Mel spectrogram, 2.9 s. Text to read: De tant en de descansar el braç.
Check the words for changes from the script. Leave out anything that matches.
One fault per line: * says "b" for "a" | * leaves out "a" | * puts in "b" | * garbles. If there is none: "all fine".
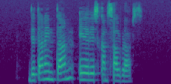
* puts in "tant he"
